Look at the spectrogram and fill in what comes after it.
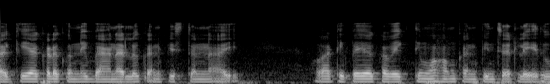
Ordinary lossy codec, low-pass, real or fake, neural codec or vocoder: none; 7.2 kHz; real; none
